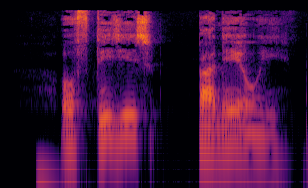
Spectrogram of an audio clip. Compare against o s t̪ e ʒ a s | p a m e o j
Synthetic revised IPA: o f t̪ i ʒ i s | p a n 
